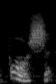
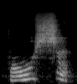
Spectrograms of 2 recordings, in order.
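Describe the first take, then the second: First: The first syllable has a falling tone. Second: The first syllable has a rising tone. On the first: The speaker calls it wrong. "we don't say 不是" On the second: The speaker calls it right. "here we say 不是"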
